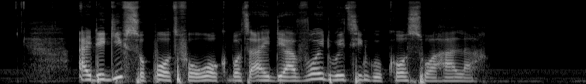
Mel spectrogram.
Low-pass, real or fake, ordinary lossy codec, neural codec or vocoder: none; fake; none; vocoder, 48 kHz, 128 mel bands, Vocos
